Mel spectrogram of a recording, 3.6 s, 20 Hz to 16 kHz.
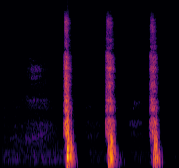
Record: {"exhalation_length": "3.6 s", "exhalation_amplitude": 32768, "exhalation_signal_mean_std_ratio": 0.25, "survey_phase": "beta (2021-08-13 to 2022-03-07)", "age": "18-44", "gender": "Female", "wearing_mask": "No", "symptom_cough_any": true, "symptom_runny_or_blocked_nose": true, "symptom_onset": "2 days", "smoker_status": "Never smoked", "respiratory_condition_asthma": false, "respiratory_condition_other": false, "recruitment_source": "Test and Trace", "submission_delay": "1 day", "covid_test_result": "Positive", "covid_test_method": "LAMP"}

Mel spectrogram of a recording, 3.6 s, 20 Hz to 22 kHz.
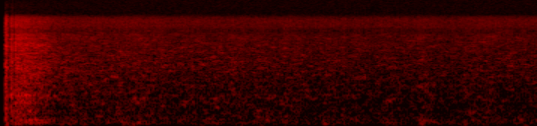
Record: {"cough_length": "3.6 s", "cough_amplitude": 58, "cough_signal_mean_std_ratio": 0.74, "survey_phase": "beta (2021-08-13 to 2022-03-07)", "age": "65+", "gender": "Male", "wearing_mask": "No", "symptom_none": true, "smoker_status": "Never smoked", "respiratory_condition_asthma": false, "respiratory_condition_other": false, "recruitment_source": "REACT", "submission_delay": "3 days", "covid_test_result": "Negative", "covid_test_method": "RT-qPCR"}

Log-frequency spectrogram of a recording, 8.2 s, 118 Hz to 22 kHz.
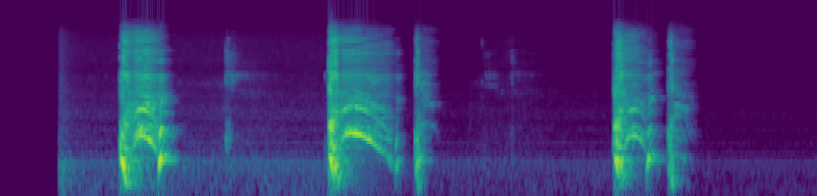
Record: {"three_cough_length": "8.2 s", "three_cough_amplitude": 32768, "three_cough_signal_mean_std_ratio": 0.32, "survey_phase": "beta (2021-08-13 to 2022-03-07)", "age": "45-64", "gender": "Female", "wearing_mask": "No", "symptom_none": true, "smoker_status": "Never smoked", "respiratory_condition_asthma": false, "respiratory_condition_other": false, "recruitment_source": "REACT", "submission_delay": "1 day", "covid_test_result": "Negative", "covid_test_method": "RT-qPCR"}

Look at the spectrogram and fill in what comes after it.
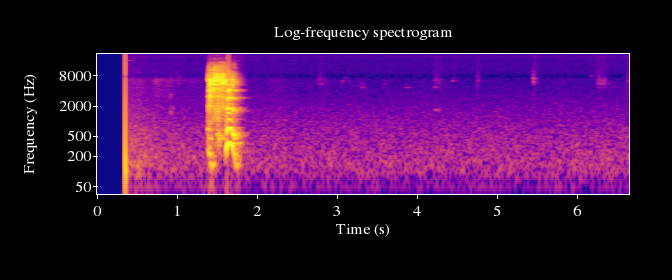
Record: {"cough_length": "6.7 s", "cough_amplitude": 16160, "cough_signal_mean_std_ratio": 0.22, "survey_phase": "beta (2021-08-13 to 2022-03-07)", "age": "65+", "gender": "Female", "wearing_mask": "No", "symptom_none": true, "smoker_status": "Ex-smoker", "respiratory_condition_asthma": false, "respiratory_condition_other": false, "recruitment_source": "REACT", "submission_delay": "2 days", "covid_test_result": "Negative", "covid_test_method": "RT-qPCR", "influenza_a_test_result": "Negative", "influenza_b_test_result": "Negative"}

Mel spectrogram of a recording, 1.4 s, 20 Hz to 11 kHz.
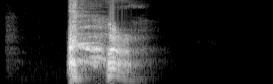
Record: {"cough_length": "1.4 s", "cough_amplitude": 32768, "cough_signal_mean_std_ratio": 0.33, "survey_phase": "beta (2021-08-13 to 2022-03-07)", "age": "65+", "gender": "Male", "wearing_mask": "No", "symptom_none": true, "smoker_status": "Ex-smoker", "respiratory_condition_asthma": false, "respiratory_condition_other": false, "recruitment_source": "REACT", "submission_delay": "2 days", "covid_test_result": "Negative", "covid_test_method": "RT-qPCR", "influenza_a_test_result": "Negative", "influenza_b_test_result": "Negative"}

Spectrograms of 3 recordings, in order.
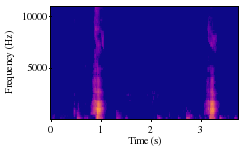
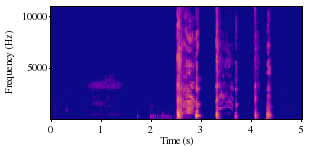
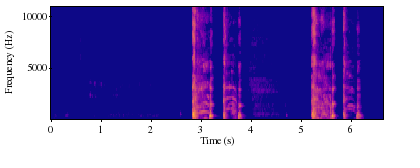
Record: {"exhalation_length": "3.8 s", "exhalation_amplitude": 31533, "exhalation_signal_mean_std_ratio": 0.2, "three_cough_length": "5.0 s", "three_cough_amplitude": 32768, "three_cough_signal_mean_std_ratio": 0.21, "cough_length": "6.7 s", "cough_amplitude": 32768, "cough_signal_mean_std_ratio": 0.23, "survey_phase": "beta (2021-08-13 to 2022-03-07)", "age": "18-44", "gender": "Female", "wearing_mask": "No", "symptom_cough_any": true, "symptom_runny_or_blocked_nose": true, "symptom_shortness_of_breath": true, "symptom_sore_throat": true, "symptom_fatigue": true, "symptom_headache": true, "symptom_change_to_sense_of_smell_or_taste": true, "smoker_status": "Never smoked", "recruitment_source": "Test and Trace", "submission_delay": "1 day", "covid_test_result": "Positive", "covid_test_method": "LFT"}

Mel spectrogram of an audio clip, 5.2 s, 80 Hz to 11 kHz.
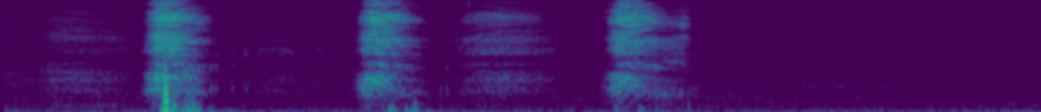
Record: {"exhalation_length": "5.2 s", "exhalation_amplitude": 11676, "exhalation_signal_mean_std_ratio": 0.23, "survey_phase": "beta (2021-08-13 to 2022-03-07)", "age": "45-64", "gender": "Female", "wearing_mask": "No", "symptom_none": true, "smoker_status": "Ex-smoker", "respiratory_condition_asthma": false, "respiratory_condition_other": true, "recruitment_source": "REACT", "submission_delay": "1 day", "covid_test_result": "Negative", "covid_test_method": "RT-qPCR"}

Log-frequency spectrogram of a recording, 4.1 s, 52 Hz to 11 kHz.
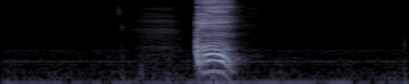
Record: {"three_cough_length": "4.1 s", "three_cough_amplitude": 8631, "three_cough_signal_mean_std_ratio": 0.25, "survey_phase": "beta (2021-08-13 to 2022-03-07)", "age": "65+", "gender": "Female", "wearing_mask": "No", "symptom_none": true, "smoker_status": "Never smoked", "respiratory_condition_asthma": false, "respiratory_condition_other": false, "recruitment_source": "REACT", "submission_delay": "1 day", "covid_test_result": "Negative", "covid_test_method": "RT-qPCR"}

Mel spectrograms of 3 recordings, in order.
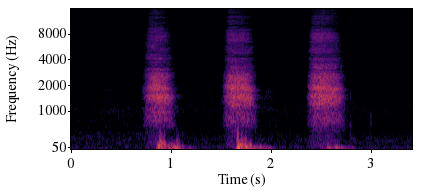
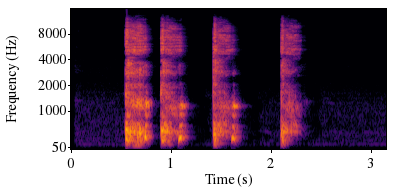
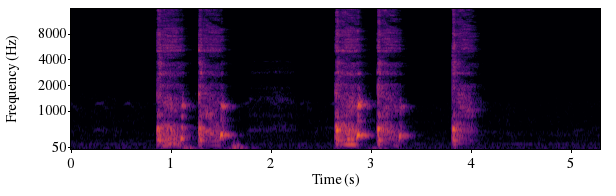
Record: {"exhalation_length": "3.4 s", "exhalation_amplitude": 2807, "exhalation_signal_mean_std_ratio": 0.43, "cough_length": "3.2 s", "cough_amplitude": 30611, "cough_signal_mean_std_ratio": 0.39, "three_cough_length": "5.3 s", "three_cough_amplitude": 4233, "three_cough_signal_mean_std_ratio": 0.38, "survey_phase": "alpha (2021-03-01 to 2021-08-12)", "age": "45-64", "gender": "Female", "wearing_mask": "No", "symptom_cough_any": true, "symptom_change_to_sense_of_smell_or_taste": true, "symptom_onset": "2 days", "smoker_status": "Never smoked", "respiratory_condition_asthma": false, "respiratory_condition_other": false, "recruitment_source": "Test and Trace", "submission_delay": "1 day", "covid_test_result": "Positive", "covid_test_method": "RT-qPCR", "covid_ct_value": 17.0, "covid_ct_gene": "ORF1ab gene", "covid_ct_mean": 18.0, "covid_viral_load": "1300000 copies/ml", "covid_viral_load_category": "High viral load (>1M copies/ml)"}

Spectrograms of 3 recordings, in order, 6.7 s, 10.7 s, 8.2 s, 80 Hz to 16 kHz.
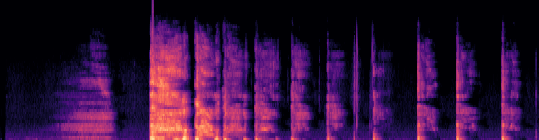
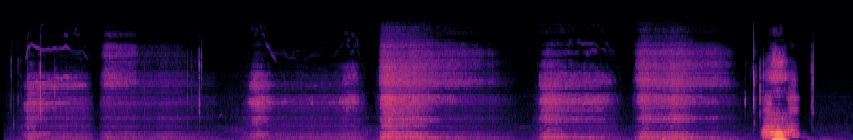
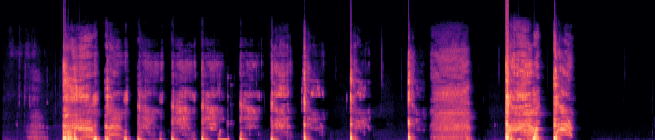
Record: {"three_cough_length": "6.7 s", "three_cough_amplitude": 32756, "three_cough_signal_mean_std_ratio": 0.31, "exhalation_length": "10.7 s", "exhalation_amplitude": 11638, "exhalation_signal_mean_std_ratio": 0.29, "cough_length": "8.2 s", "cough_amplitude": 32768, "cough_signal_mean_std_ratio": 0.33, "survey_phase": "beta (2021-08-13 to 2022-03-07)", "age": "18-44", "gender": "Female", "wearing_mask": "No", "symptom_sore_throat": true, "symptom_headache": true, "symptom_loss_of_taste": true, "symptom_onset": "4 days", "smoker_status": "Current smoker (11 or more cigarettes per day)", "respiratory_condition_asthma": false, "respiratory_condition_other": false, "recruitment_source": "Test and Trace", "submission_delay": "1 day", "covid_test_result": "Positive", "covid_test_method": "RT-qPCR", "covid_ct_value": 21.5, "covid_ct_gene": "ORF1ab gene", "covid_ct_mean": 21.9, "covid_viral_load": "64000 copies/ml", "covid_viral_load_category": "Low viral load (10K-1M copies/ml)"}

